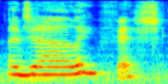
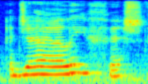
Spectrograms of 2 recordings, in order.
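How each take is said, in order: Both takes have the same delivery.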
